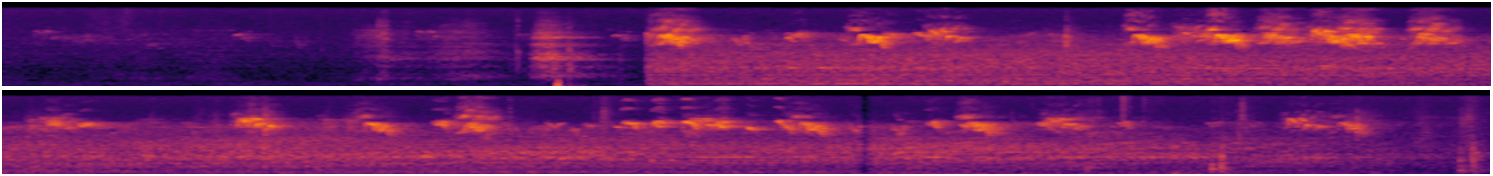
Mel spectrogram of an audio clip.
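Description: Small birds chirping repeatedly over a steady outdoor background noise, starting abruptly about three seconds in after a single click.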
